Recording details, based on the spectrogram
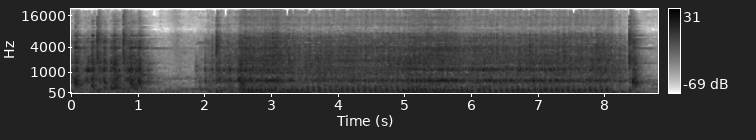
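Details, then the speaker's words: New TVS Jupiter BS6 125 scooter: a harsh, uneven clattering rattle over the engine drone, heard on self-start and while riding. The clutch was opened and its splines/grooves were found worn out. "तो दोस्तों आपने इसकी आवाज सुनी है कितनी बुरी इसमें आवाज आ रही थी सेल्फ मानने में भी और गाड़ी को चलने में भी ऐसी आवाज आ रही है"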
